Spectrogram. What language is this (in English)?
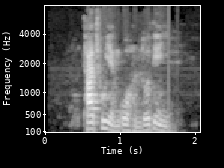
Chinese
